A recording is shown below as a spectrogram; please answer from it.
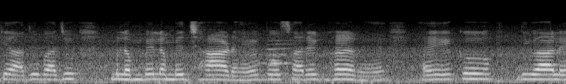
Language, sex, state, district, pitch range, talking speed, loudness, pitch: Hindi, female, Bihar, Purnia, 220-240 Hz, 125 wpm, -16 LUFS, 230 Hz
